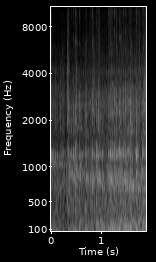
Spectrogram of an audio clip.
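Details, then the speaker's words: Toyota pickup, cold engine, after a disc brake conversion: busy, slightly fast idle running evenly without knocks or misses; normal cold idle. "She is cold, so she's gonna be sounding like that for a little"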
